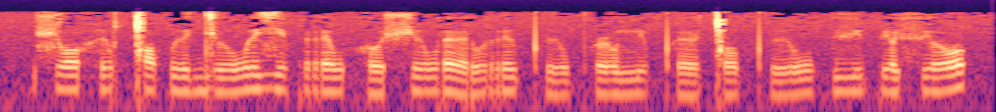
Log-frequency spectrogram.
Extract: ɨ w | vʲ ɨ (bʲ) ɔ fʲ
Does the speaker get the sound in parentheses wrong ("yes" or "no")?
yes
